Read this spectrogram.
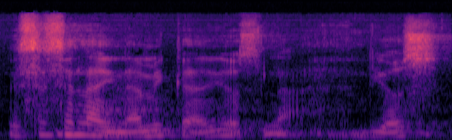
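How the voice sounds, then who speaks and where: A man delivers a sermon as a bishop, his voice sitting at an ordinary middle pitch. He preaches in a storytelling way and often checks in with the congregation through tag questions. His words hang in a long church reverb. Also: normal speed, creaky, a little mellow. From Colombia. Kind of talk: Advent mission sermon.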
